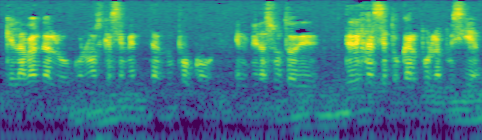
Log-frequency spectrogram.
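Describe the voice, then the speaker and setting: A low-pitched man with a sharp tone, an older poet, joins a phone-in interview and poetry reading as a guest. He recites verse punctuated by whispered refrains and goes on to discuss his books, all over a tinny phone line carrying faint hiss.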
